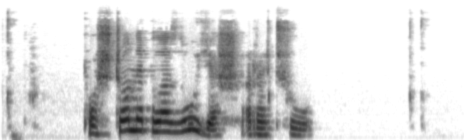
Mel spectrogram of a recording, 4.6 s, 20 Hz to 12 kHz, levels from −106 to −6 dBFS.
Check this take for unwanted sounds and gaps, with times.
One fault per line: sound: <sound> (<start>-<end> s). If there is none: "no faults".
no faults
